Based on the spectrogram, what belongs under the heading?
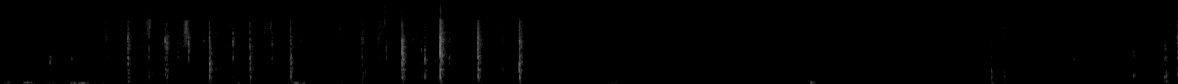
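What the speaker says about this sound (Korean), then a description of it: "카드 몇 장을 뽑아볼게요" Tarot cards are shuffled and drawn close by with no talking: a dense run of crisp riffling snaps over the first five seconds, then a few sparse, isolated card flicks.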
